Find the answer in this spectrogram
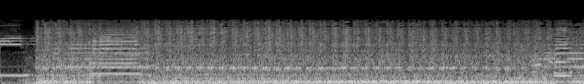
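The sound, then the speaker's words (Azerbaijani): Cars and trucks squeeze both ways through one narrow lane past roadworks where the asphalt is dug up to lay a water main. Engines rumble and idle steadily, with horn toots early on. “hər iki tərəfə gedən maşınlar balaca dar bir yoldan keçir”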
